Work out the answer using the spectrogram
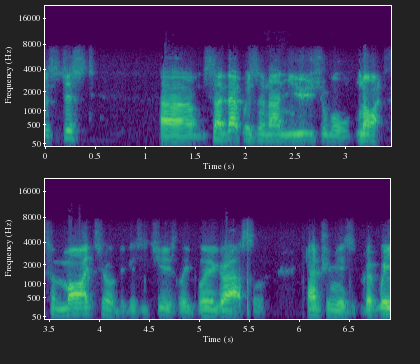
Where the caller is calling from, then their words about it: Australia; I'm ringing from Hiroshima.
